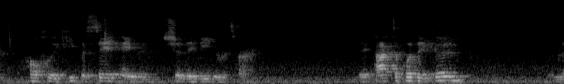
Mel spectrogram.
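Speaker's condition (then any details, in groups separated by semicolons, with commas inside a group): No condition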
